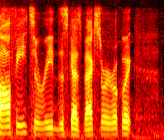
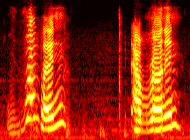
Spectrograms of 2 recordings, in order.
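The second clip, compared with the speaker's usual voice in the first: high, loud shouted comeback; defiant yell; 13 semitones higher, 6 dB louder, much slower than usual. Acted. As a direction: holler back, pitched way up. Enemy answers with a yell.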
